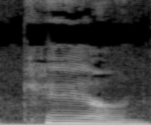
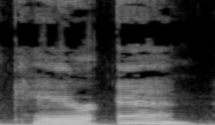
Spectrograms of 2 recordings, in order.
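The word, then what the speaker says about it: cairn: um in my mind I had always pronounced the word as a can c a i r n that's how it's spelled c a i r n one syllable I never heard the word pronounced I had only read it and I was obvious ly mispronouncing it in my mind and our tour guide pronounced it as two syllables as k n and that's how you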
